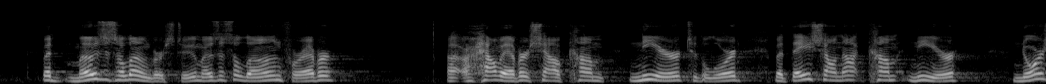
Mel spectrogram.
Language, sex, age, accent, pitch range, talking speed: English, male, 50-69, American, 160-215 Hz, 140 wpm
